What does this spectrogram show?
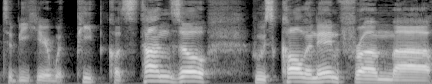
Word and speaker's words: Costanzo: I'm super excited to be here with Pete costanzo who's calling in from uh hopefully I pronounced that right but uh Pete you're calling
